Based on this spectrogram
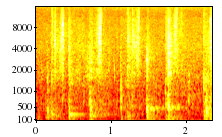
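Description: Footsteps climbing stairs in a high-rise tower. A steady series of soft thudding steps with light scuffs keeps an even walking pace, fairly quiet.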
